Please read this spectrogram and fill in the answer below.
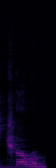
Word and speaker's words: tirim: So the weather in Irish is I'm sure the word for dry is cherum.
